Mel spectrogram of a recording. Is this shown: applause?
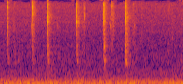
no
